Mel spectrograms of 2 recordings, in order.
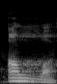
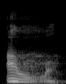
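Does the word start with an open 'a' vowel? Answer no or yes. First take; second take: no; yes. First: The first vowel is not an open 'a'. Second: The first vowel is an open 'a'. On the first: The speaker calls it wrong. "bukan Allah" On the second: The speaker calls it right. "hamzahnya maftuha"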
